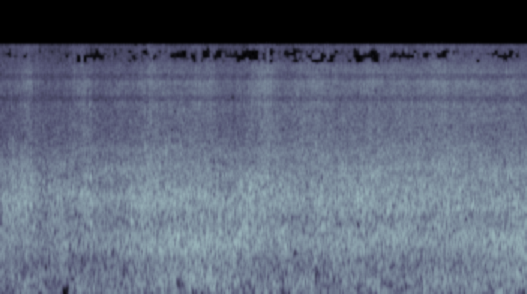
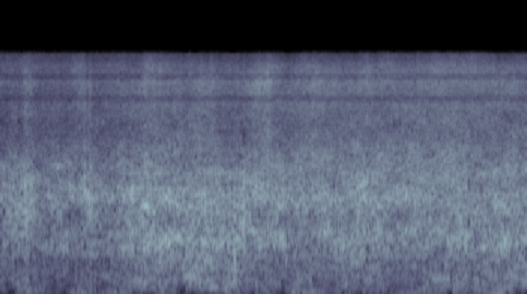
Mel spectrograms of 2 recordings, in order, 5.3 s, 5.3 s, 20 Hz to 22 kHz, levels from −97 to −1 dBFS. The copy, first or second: second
